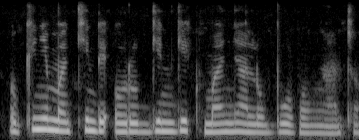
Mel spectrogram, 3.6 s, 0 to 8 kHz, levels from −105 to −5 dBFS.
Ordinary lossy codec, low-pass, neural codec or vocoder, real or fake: Opus, 32 kbps; 7.2 kHz; none; real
